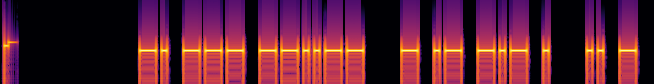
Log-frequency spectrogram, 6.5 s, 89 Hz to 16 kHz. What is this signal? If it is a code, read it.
Morse code, heard as a keyed tone, about 22 wpm, 700 Hz. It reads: NO, TAKE IT
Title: Sentences from Top 600 Words 22wpm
